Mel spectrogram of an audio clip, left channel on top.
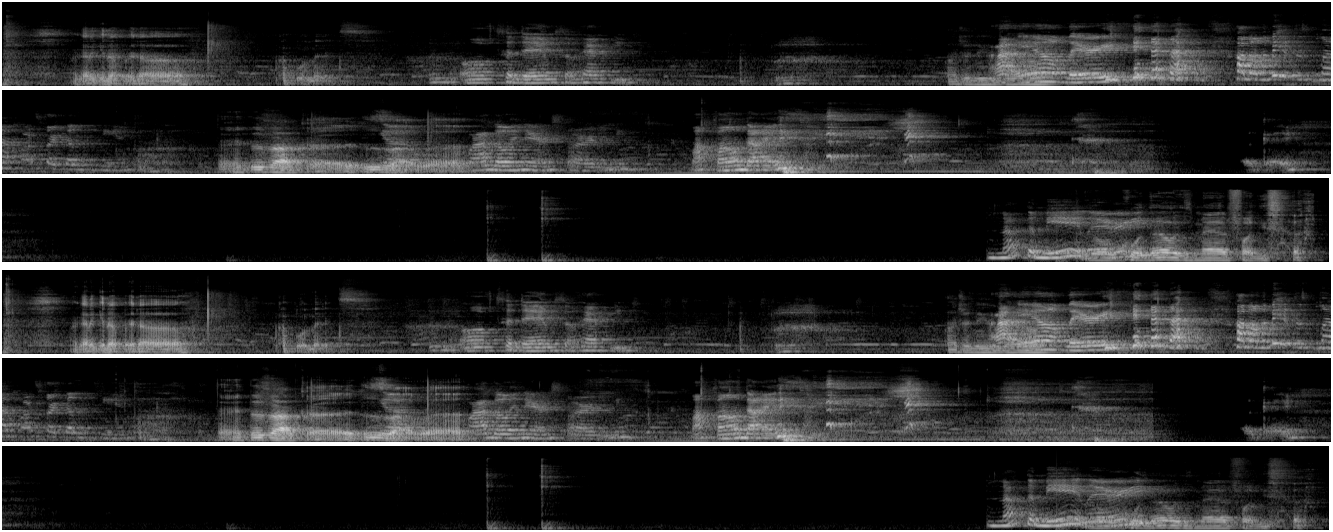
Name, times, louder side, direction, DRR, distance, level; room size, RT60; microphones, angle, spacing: voice 1, 0.0-2.5 2.7-4.8 7.0-7.2 7.7-8.8 9.1-10.5 10.9-12.8 13.5-13.7 14.6-15.0 15.4-18.1 18.5-18.7 19.1-20.4 21.0-21.1 21.4-24.8, right 3 dB, 60° right, 0.8 m, -30 dB
voice 2, 4.3-6.2 9.9-11.8 12.3-12.8 13.1-14.0 17.1-17.4 18.0-19.5 20.2-21.8 22.3-22.4 24.1-24.3 25.9-26.3 36.4-38.1, right 1 dB, 35° right, 1.6 m, -25 dB
voice 3, 37.4-39.7, left 4 dB, 50° left, 0.5 m, -27 dB
12.0 x 7.3 x 4.0 m
head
